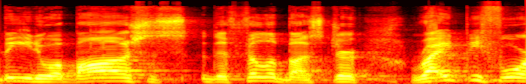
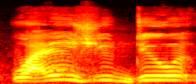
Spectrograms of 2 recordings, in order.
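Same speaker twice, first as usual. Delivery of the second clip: ordinary delivery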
